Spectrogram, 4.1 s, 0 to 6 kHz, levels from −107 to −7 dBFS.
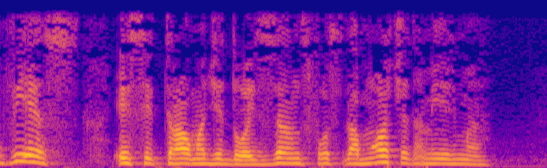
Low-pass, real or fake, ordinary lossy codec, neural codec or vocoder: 5.4 kHz; real; none; none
